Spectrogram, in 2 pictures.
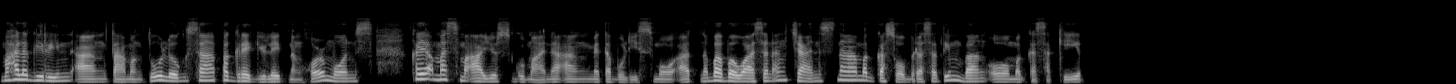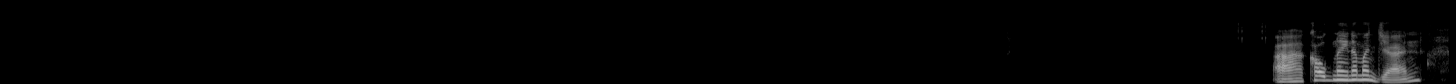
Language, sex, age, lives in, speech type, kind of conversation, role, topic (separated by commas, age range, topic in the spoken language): Filipino, male, 25-29, Philippines, read, expert-assistant, expert, Paano nakakaapekto ang maayos na oras ng tulog sa kalusugan ng isang tao?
